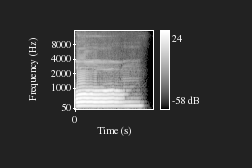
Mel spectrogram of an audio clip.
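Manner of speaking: the o of Om held long and stretched. Explaining the pluta vowel in pronunciation: long drawn-out Om. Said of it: "तो ये जो खिंचाव हुआ है".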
